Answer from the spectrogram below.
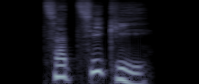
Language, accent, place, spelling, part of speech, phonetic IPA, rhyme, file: German, Germany, Berlin, Tsatsiki, noun, [t͡saˈt͡siːki], -iːki, De-Tsatsiki.ogg
- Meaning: alternative form of Zaziki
